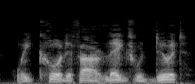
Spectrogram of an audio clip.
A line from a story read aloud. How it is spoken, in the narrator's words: said Merry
